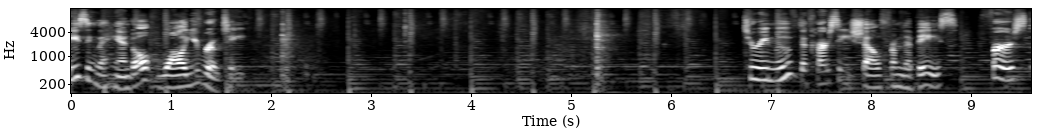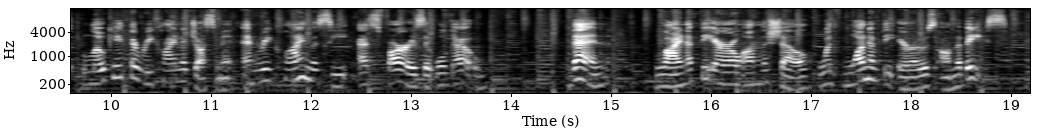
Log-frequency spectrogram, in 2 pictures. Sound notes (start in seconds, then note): 1.9 upbeat music; 5.2 car seat snapping; 18.9 upbeat music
